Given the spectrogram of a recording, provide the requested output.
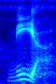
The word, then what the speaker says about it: Nia: next the next one is purpose which is pronounced nia to make our collective vocation the building and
